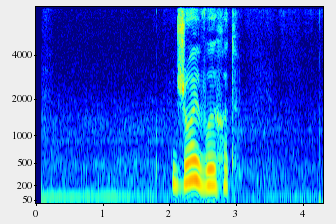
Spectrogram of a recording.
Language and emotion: Russian, neutral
